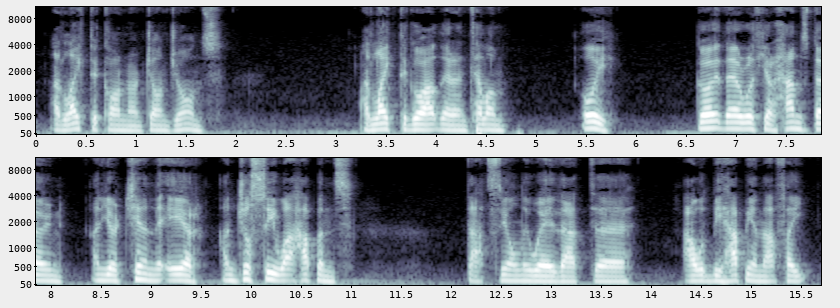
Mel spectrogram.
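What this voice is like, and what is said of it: Badly put-on accent. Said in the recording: “So terrible, my dialect.”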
